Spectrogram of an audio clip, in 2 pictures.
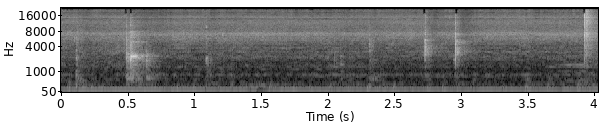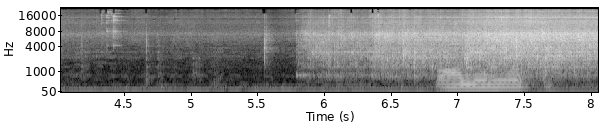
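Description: Onions go into tempering oil for masala oats, starting as a faint sizzle with scattered light clinks from utensils, then swelling into a loud, bright frying hiss over the final seconds, joined by a brief tonal beep.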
